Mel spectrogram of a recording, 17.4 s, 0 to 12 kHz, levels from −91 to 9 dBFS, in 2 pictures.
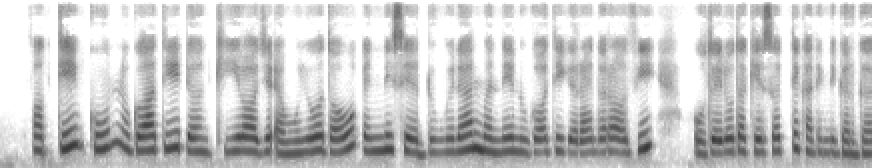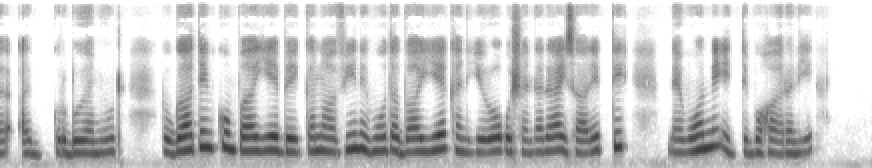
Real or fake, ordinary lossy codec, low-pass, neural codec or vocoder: fake; MP3, 64 kbps; 10.8 kHz; codec, 24 kHz, 0.9 kbps, WavTokenizer, large speech release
